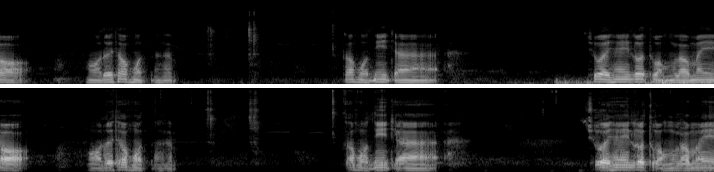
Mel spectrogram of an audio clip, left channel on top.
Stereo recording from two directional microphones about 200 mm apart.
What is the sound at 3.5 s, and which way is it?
Speech, 55° right (ahead or behind).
